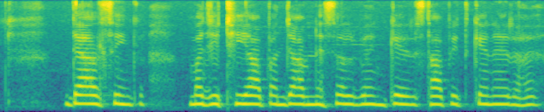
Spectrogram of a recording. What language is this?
Maithili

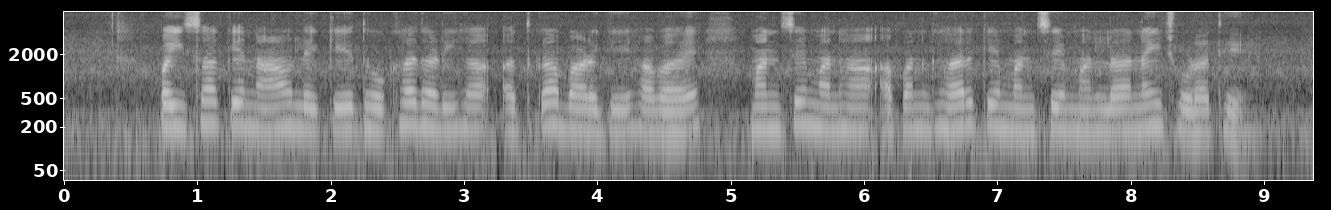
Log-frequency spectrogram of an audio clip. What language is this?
Chhattisgarhi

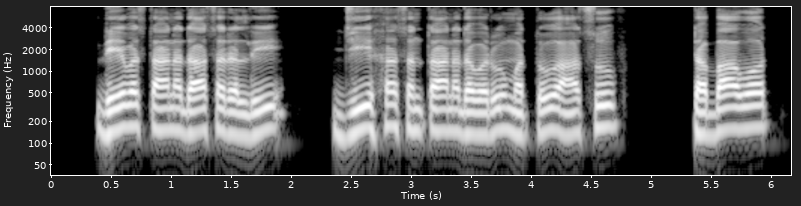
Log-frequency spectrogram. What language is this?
Kannada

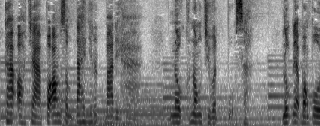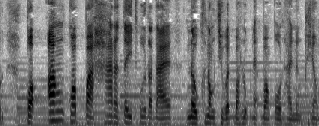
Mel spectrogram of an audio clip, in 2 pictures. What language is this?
Thai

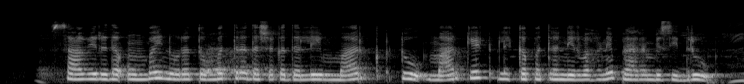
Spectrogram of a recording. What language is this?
Kannada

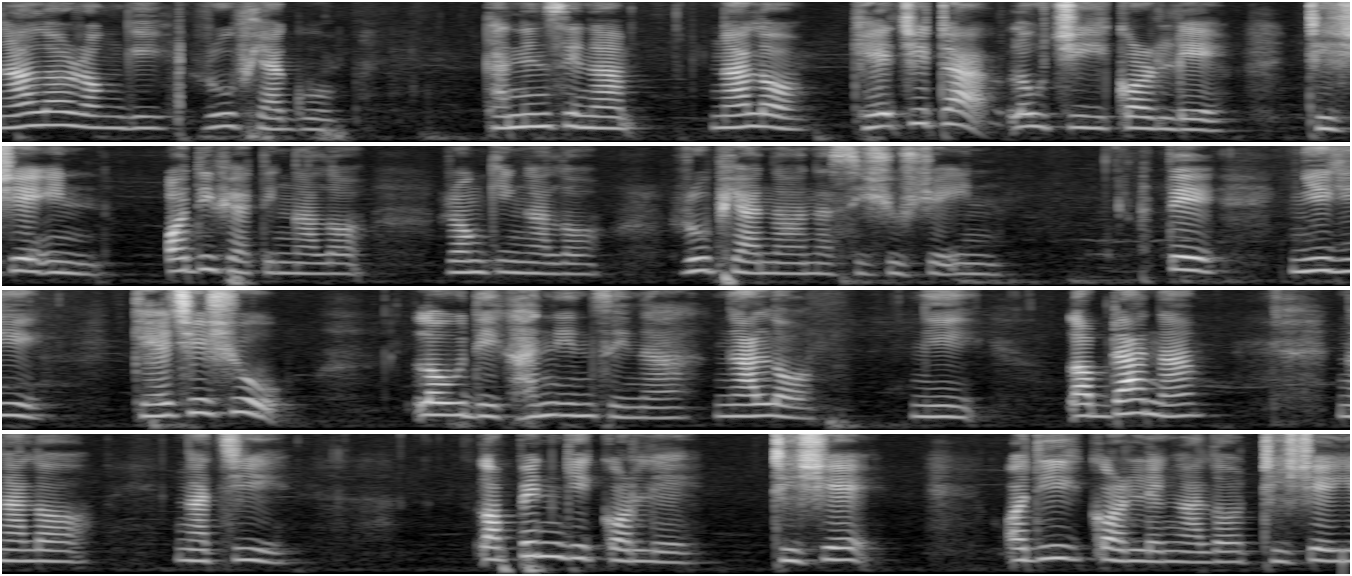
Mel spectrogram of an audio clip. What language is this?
Sikkimese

